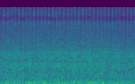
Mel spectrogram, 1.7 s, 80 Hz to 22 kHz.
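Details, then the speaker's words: 2005 Hyundai Sonata 2.4 petrol, 169,000 km, check engine light on: uneven stumbling idle with a missing pulse; cylinder 4 misfire traced to a dead ignition coil, confirmed by swapping coils between cylinders 3 and 4. "so let's just get on the side and you can see we've got a dead coil so like I showed you before even though the cut line was okay it doesn't mean that that cool is actually firing the plug properly"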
